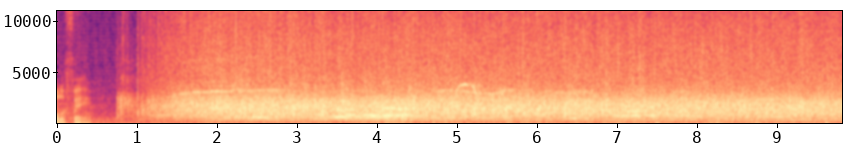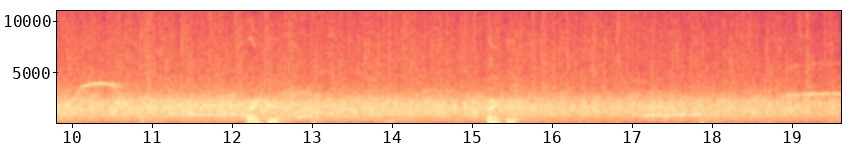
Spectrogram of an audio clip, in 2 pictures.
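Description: A large audience applauds and cheers in an echoing hall.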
